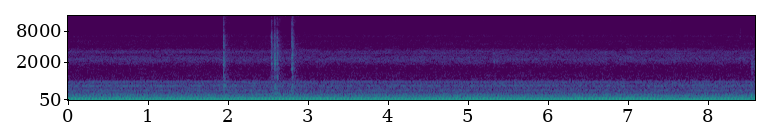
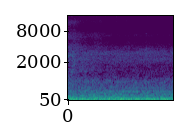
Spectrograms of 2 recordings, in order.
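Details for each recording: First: 2015 Nissan Altima 2.5 idling in Drive after replacing faulty exhaust valve timing solenoid (codes P0014, P0300): low steady even hum, no shaking, no misfire, idle no longer rough. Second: 2015 Nissan Altima 2.5 with check engine light, codes P0300 multiple misfire and P0014 exhaust cam timing; rough, lumpy, missing idle, traced to a dead exhaust cam timing solenoid.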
